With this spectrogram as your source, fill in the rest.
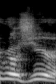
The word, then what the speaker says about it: Rozier: It's Terry Roier, everyone. It's the way it's been sounding for a long time and they just couldn't couldn't quite grasp it.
